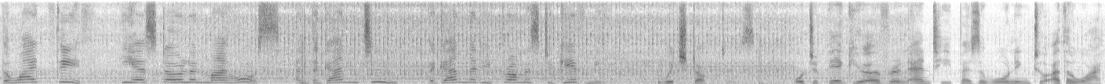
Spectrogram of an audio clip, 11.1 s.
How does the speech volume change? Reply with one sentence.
The loudness of the speech stays about the same.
